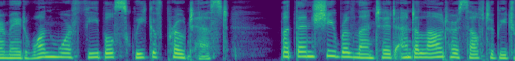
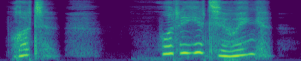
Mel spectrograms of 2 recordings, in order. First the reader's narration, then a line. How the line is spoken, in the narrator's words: Honor said, her breath uneven, her voice shaky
